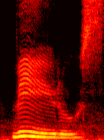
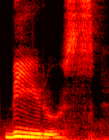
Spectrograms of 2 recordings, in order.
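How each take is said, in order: First: "virus" rising then falling, louder; rise-fall tune. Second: "virus" rising then falling; rise-fall tune. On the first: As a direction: lift then drop "virus". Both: Retold or imitated. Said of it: "that rise and fall".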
